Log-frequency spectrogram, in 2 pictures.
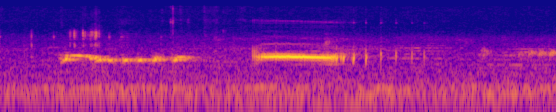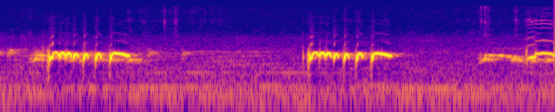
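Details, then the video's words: Loud-voiced local zebra dove kept as a song lure for other doves, delivering several separate cooing phrases a second or two apart, each a quick burst of clipped, bubbling notes, with a low background hum. "Perkutut Lokal Gacor Suara Besar Penarik Bunyi"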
